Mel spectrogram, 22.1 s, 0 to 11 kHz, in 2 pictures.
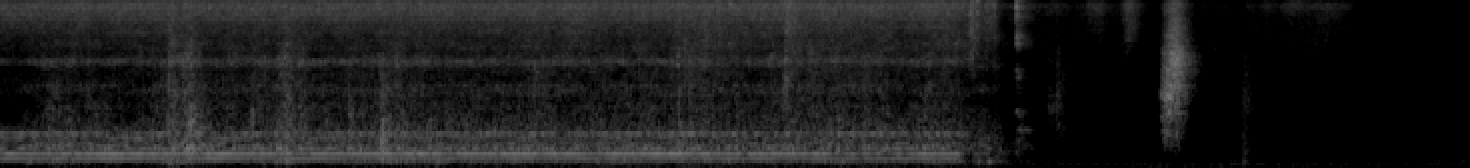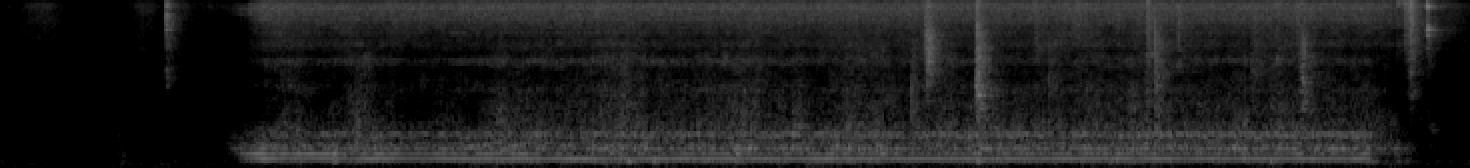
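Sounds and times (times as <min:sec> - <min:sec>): washing machine motor humming: 0:00.0 - 0:07.5, 0:12.8 - 0:21.5.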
